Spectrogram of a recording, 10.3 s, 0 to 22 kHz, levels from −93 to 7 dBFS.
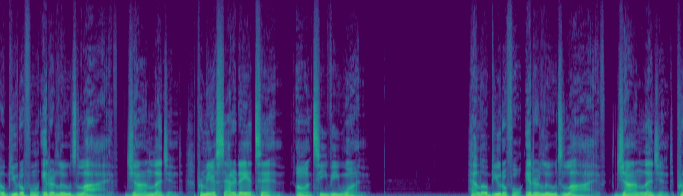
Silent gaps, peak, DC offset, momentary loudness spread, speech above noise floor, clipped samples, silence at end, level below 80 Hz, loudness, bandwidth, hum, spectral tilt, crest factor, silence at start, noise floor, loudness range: none; -8 dBFS; under 0.1%; 13 LU; 41 dB; under 0.1%; 0 s; -46 dBFS; -24 LUFS; 17 kHz; none; -6 dB/octave; 16 dB; 0 s; -64 dBFS; 4 LU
